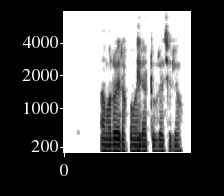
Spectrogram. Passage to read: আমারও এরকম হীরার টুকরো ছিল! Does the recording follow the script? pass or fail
pass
